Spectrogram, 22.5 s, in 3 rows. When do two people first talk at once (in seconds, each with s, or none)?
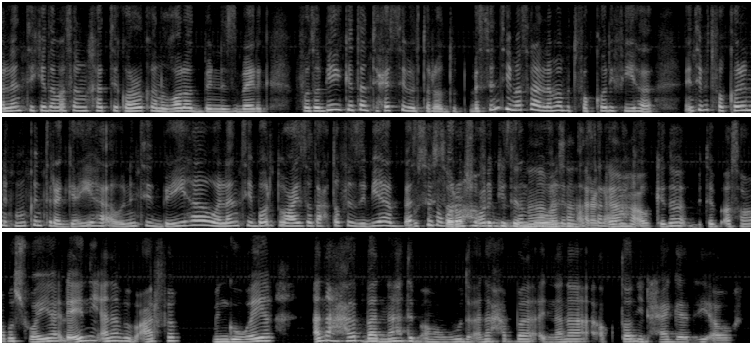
11.5 s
